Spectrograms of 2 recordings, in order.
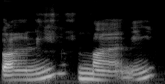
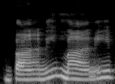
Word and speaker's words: Buni Muni: name is but my music handle is bunny money uh I chose the name bunny money because it's cute it Rhymes it silly that's the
